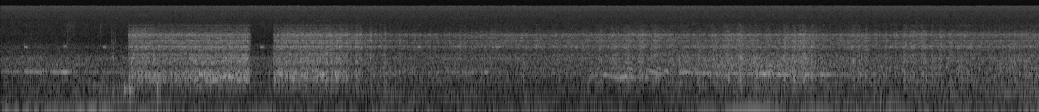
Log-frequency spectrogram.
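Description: Low steady rumble inside a car's cabin, its engine idling while the car stands in traffic. A faint voice-like sound comes in about a second in and lasts about two seconds.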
